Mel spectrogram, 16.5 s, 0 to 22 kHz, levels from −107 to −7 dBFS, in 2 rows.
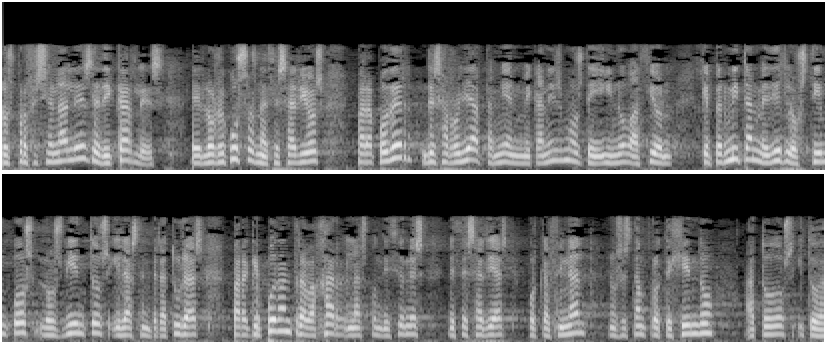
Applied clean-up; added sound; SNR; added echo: none; none; none; none.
